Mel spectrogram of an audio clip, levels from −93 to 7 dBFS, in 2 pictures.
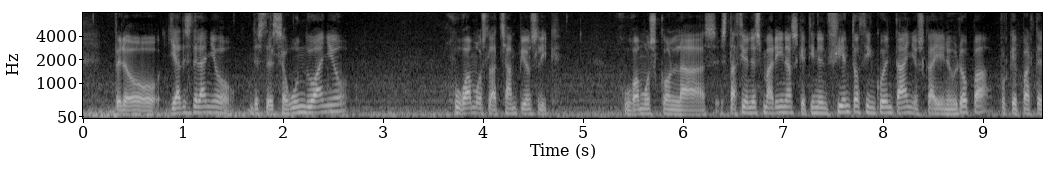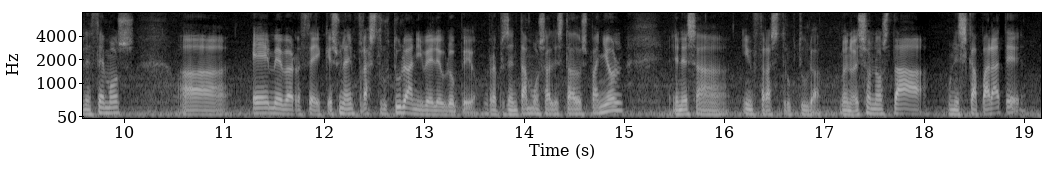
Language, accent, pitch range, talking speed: Spanish, Spanish, 120-160 Hz, 155 wpm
